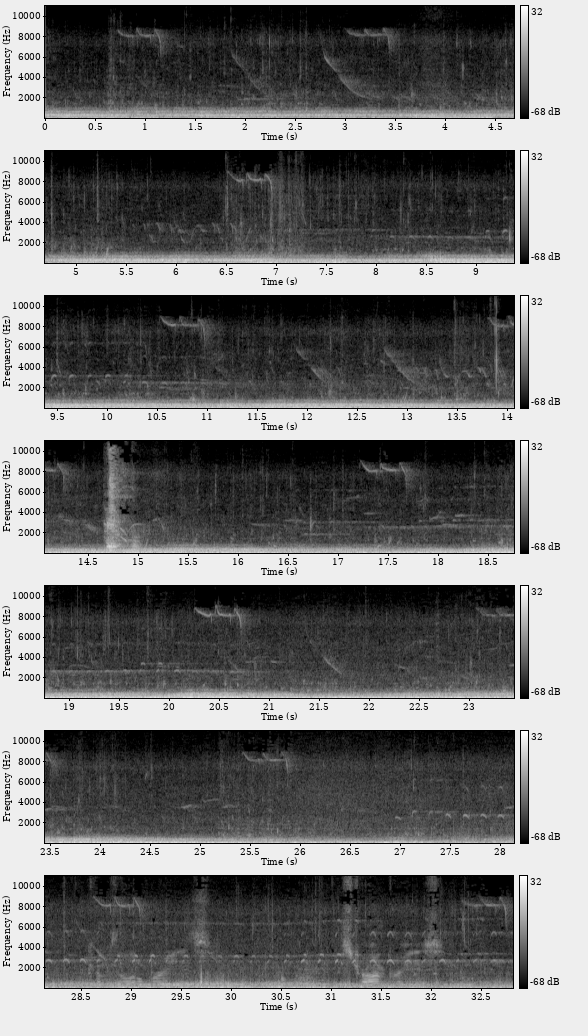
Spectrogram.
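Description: Small boat's motor running steadily, getting louder through the middle and easing off near the end. Birds call in short chirps over it, and a single sharp click comes about halfway through.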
